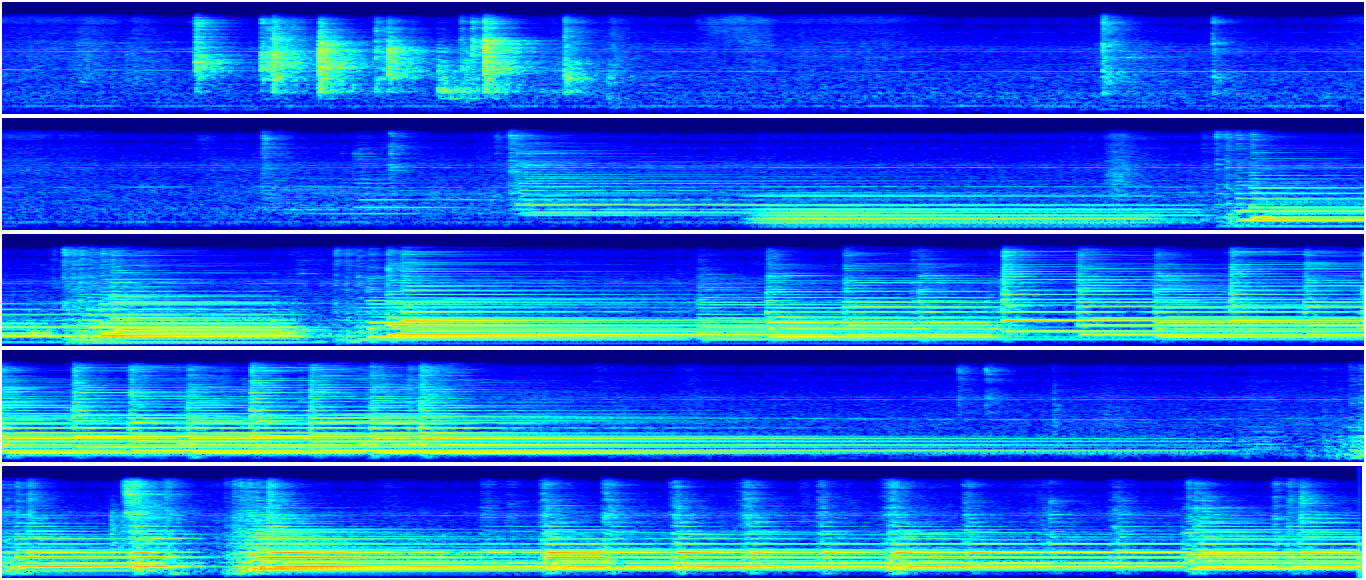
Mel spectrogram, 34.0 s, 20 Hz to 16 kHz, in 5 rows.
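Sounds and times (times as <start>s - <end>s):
electric guitar strumming chords: 8.2s - 34.0s.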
